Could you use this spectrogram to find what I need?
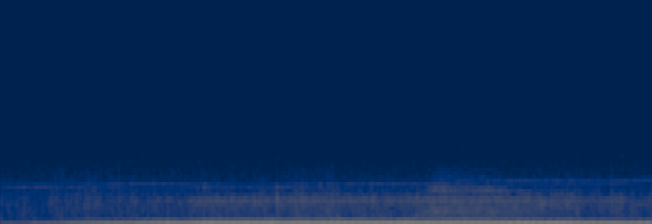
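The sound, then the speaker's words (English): A car engine hums steadily as Miss Miller's car drives along, its low rumble swelling slightly in the first second and then holding at a constant level with no voices. “There's Miss Miller's car, Chief.”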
